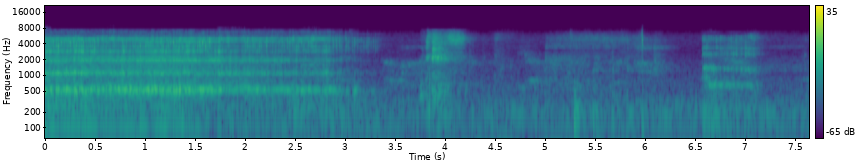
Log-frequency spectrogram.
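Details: A long, loud, rumbling belch lasting about three seconds, then fainter noises; a burp.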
